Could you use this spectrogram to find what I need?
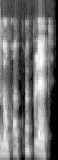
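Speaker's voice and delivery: ordinary talk, nothing marked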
